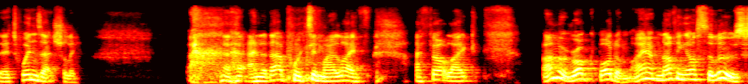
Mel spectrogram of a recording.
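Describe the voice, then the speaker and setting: A man speaks with an English accent and lively intonation. The background is quiet. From London, England. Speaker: rabbi. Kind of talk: interview conversation. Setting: video call.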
